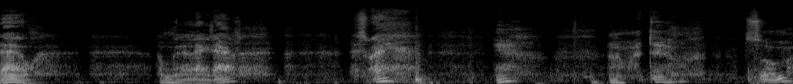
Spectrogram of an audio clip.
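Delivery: out of breath, panting. Talking through an exercise routine: out of breath while talking. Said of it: "how out of breath he is".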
